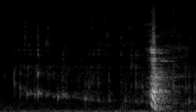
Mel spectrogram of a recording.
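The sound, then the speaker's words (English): Thomas Hooker lager beer is poured into a glass, a steady trickling, gurgling stream with a changing pitch, followed by one brief louder splash near the end. “Is that a pour or a pee?”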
